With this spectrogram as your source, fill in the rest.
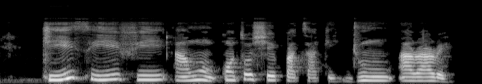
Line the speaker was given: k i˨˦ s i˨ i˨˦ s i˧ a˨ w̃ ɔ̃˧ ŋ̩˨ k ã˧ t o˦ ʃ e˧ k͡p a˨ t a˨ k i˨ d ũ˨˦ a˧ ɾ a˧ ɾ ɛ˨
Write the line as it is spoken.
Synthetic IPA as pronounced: k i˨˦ s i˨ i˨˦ f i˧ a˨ w̃ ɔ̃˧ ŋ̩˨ k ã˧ t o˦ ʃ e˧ k͡p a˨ t a˨ k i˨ d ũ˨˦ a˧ ɾ a˧ ɾ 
